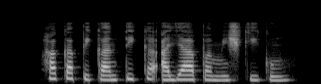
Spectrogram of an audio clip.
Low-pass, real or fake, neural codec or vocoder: 7.2 kHz; real; none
